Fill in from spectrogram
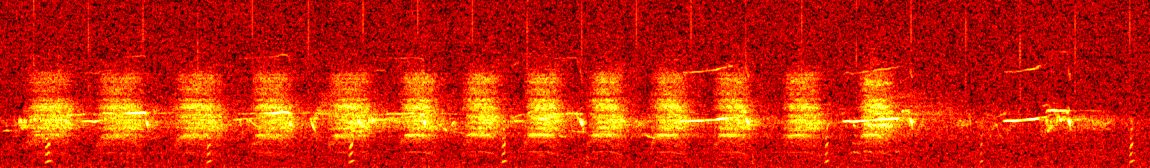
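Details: Bald eagle at its Big Bear nest in early morning: a run of high, chittering notes repeated about once a second over a steady dawn chorus of smaller birds.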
